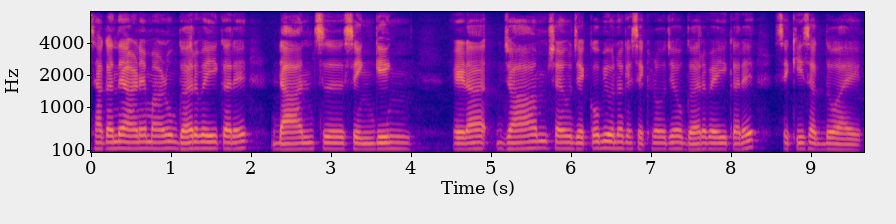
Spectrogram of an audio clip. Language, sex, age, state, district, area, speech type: Sindhi, male, 18-30, Gujarat, Surat, urban, spontaneous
